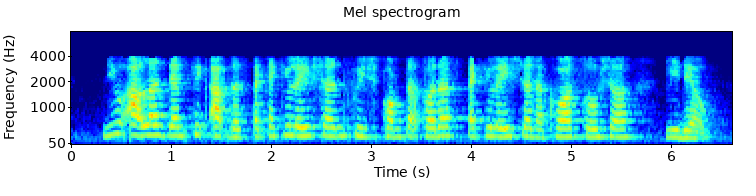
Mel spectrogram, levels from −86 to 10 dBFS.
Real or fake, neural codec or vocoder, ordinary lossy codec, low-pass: real; none; AAC, 16 kbps; 7.2 kHz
